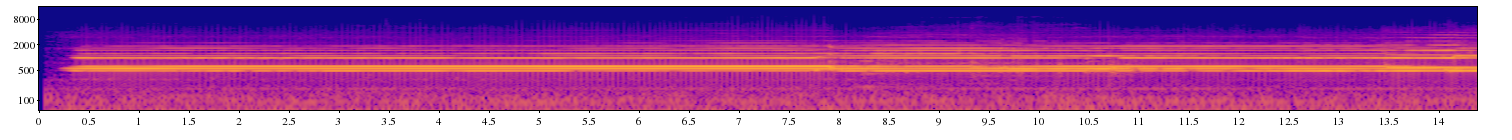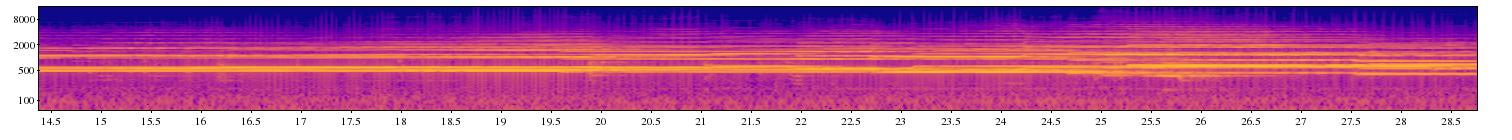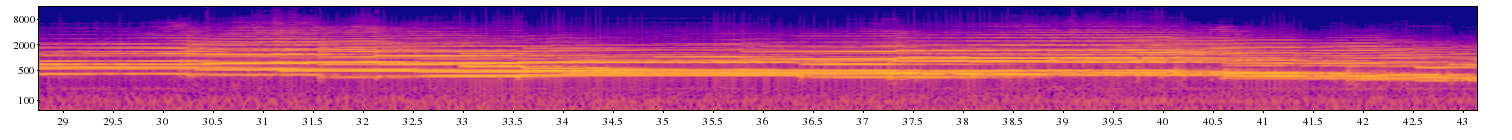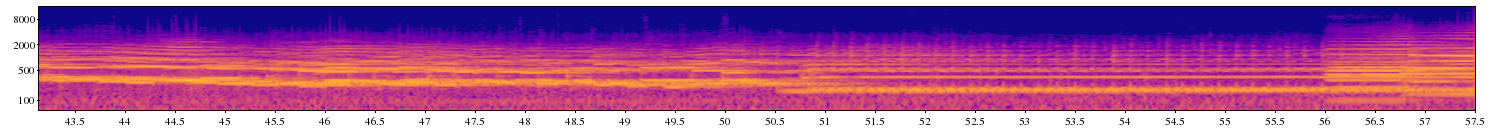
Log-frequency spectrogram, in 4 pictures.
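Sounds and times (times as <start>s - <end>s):
woodwind quintet playing: 0.2s - 57.4s.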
